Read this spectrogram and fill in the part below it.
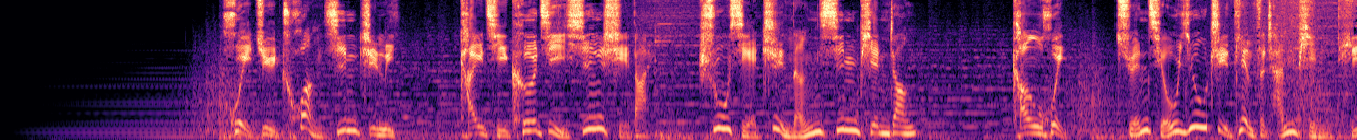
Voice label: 男 宣传片; 康汇企业

